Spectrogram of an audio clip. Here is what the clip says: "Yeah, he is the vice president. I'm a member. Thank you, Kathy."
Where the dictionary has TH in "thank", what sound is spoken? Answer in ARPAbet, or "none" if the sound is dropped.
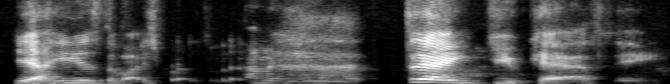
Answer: TH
